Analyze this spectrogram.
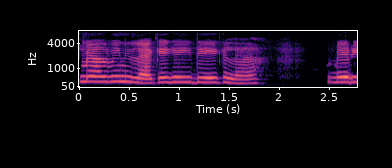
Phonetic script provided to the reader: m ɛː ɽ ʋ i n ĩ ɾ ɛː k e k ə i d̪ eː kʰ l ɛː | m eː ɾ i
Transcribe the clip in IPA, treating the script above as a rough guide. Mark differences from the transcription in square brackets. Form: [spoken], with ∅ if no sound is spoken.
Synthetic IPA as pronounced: m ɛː [l] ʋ i n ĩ [l] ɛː k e [ɡ] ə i d̪ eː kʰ l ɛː | m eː ɾ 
